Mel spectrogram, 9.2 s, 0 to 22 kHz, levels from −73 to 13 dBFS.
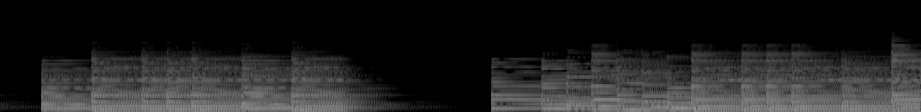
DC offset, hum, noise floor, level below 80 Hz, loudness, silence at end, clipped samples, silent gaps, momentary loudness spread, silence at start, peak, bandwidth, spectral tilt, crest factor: under 0.1%; none; -75 dBFS; -40 dBFS; -30 LUFS; 0 s; under 0.1%; none; 7 LU; 0.4 s; -16 dBFS; 6.4 kHz; -9.5 dB/octave; 14 dB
